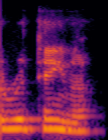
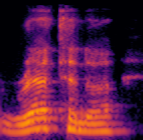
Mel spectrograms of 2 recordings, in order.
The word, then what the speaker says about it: retina: layer called the retina don't call it the Rutina it looks like it oughta be said yeah and somebody might take a name like that say my name is Rutina well you could get away with that you know we created with it but it retina is the way we say it in the medical profession do you have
